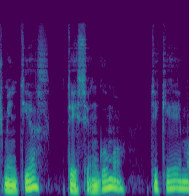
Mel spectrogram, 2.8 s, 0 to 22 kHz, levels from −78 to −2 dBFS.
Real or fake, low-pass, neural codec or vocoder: real; 14.4 kHz; none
